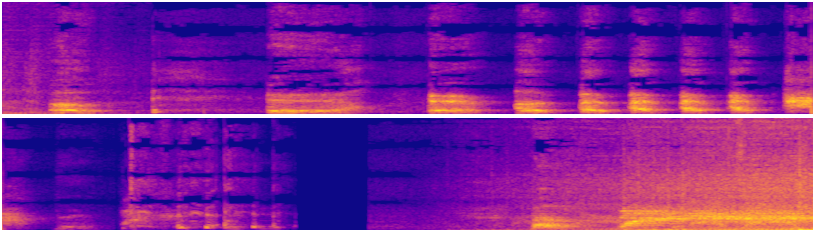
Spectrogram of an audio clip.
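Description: A man's guttural, growled metal vocals with no backing music: a quick rhythmic run of short bursts, about three or four a second. Near the end the heavy metal music comes back in.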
